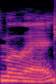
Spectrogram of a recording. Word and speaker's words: Marey: Uh, Etienne Yules Murray. It's Murray.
